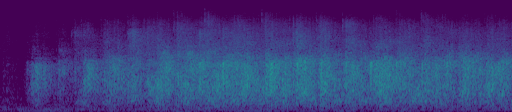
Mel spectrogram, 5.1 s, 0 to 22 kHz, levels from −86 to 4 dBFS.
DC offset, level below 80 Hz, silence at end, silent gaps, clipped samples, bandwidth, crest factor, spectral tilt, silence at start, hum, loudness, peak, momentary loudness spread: under 0.1%; -78 dBFS; 0 s; none; under 0.1%; 16 kHz; 20 dB; -0.5 dB/octave; 0 s; none; -41 LUFS; -24 dBFS; 11 LU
